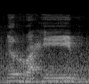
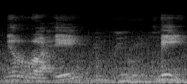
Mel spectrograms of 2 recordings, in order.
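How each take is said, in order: First: The word ends on a bare m consonant. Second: The word ends with a short i vowel. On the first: This is the form when stopping at the end. "mi-nya ini berubah menjadi sukun" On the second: This is the full form without stopping. "Aslinya apa?"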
